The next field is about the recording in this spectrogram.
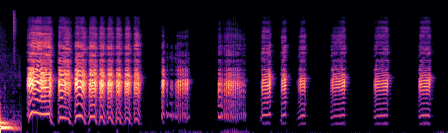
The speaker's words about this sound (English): Whew, a little rusty there on a duck call. Been a whole year.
